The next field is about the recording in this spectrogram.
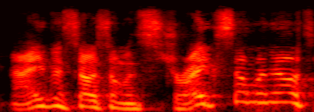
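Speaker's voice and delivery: ordinary talk, nothing marked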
